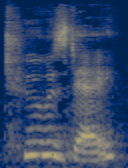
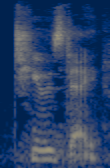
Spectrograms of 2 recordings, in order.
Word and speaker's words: Tuesday: Some people pronounce it Tuesday. Actual pronunciation is meant to have the Y sound in it, Tuesday.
